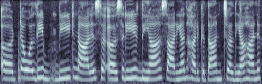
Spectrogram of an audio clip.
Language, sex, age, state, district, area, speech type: Punjabi, female, 18-30, Punjab, Hoshiarpur, rural, spontaneous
